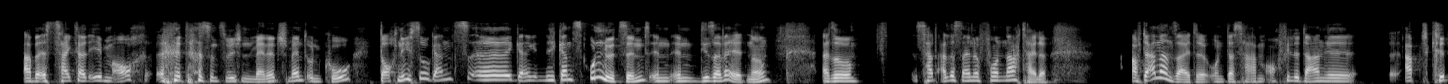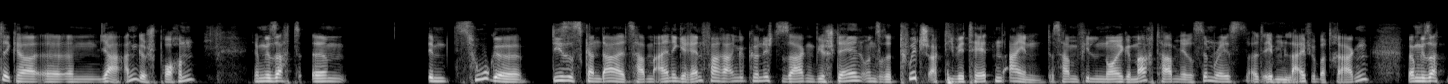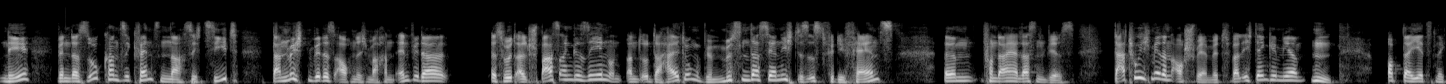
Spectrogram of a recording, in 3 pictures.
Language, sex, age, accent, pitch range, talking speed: German, male, 20-39, German, 125-180 Hz, 185 wpm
